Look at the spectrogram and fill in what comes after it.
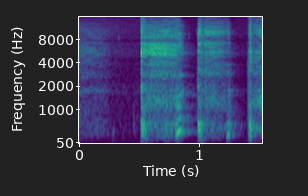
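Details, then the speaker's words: Three short, fairly dry cough bursts from an adult with a lingering cough after a recent illness with nasal blockage and trouble breathing, recovering slowly because of an underlying autoimmune disease. "coughing all the time. I'm still coughing a little bit, as you can hear."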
